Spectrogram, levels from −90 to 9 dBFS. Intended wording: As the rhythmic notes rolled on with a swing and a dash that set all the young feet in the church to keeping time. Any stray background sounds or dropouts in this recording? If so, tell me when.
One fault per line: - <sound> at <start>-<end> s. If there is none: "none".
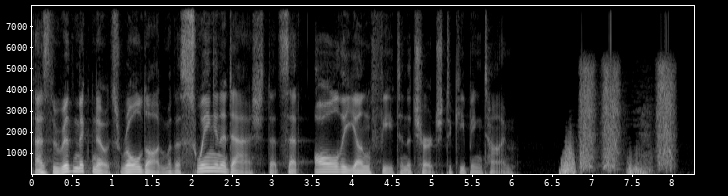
- sniff at 6.6-8.1 s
